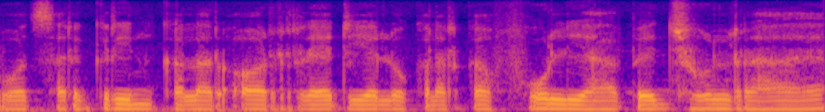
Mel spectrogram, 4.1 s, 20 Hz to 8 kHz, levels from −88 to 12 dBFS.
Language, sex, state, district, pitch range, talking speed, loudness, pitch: Hindi, male, Tripura, West Tripura, 115-120 Hz, 220 wpm, -16 LUFS, 115 Hz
